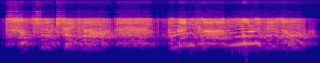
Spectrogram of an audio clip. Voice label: tank damaged mood med, speech jp; War Thunder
